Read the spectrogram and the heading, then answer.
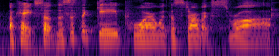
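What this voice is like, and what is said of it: Put-on accent. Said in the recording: “What accent are you pulling out now? ... Like, you go a Starbucks straw. Straw.”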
